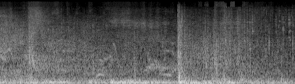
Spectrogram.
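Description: Incendio fire spell cast in Hogwarts Legacy, a loud whooshing burst that roars through the clip under continuous game sound, with a sharper flare near the middle.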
